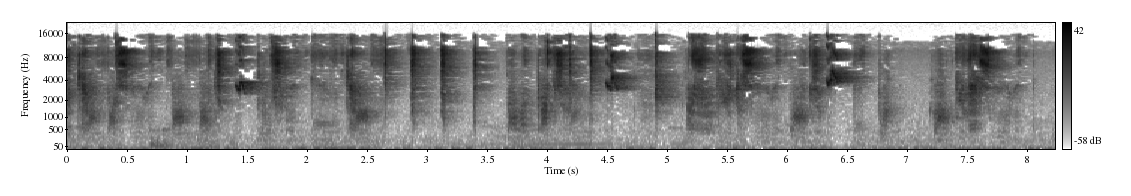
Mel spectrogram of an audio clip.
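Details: Pet male budgerigar, very talkative, chattering: clicky, buzzy speech-like syllables in quick succession, punctuated by several short high whistled notes.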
